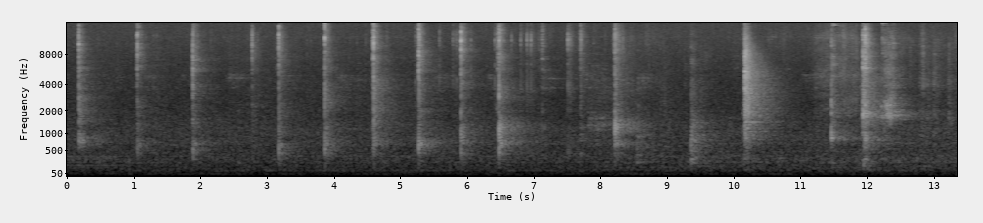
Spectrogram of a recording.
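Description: A series of sharp clicks and taps, irregular and roughly one every 0.7 seconds, some with a short ring, from a flat-bladed, wooden-handled hand tool worked along the hand-stitched leather welt of a Dr. Martens boot.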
